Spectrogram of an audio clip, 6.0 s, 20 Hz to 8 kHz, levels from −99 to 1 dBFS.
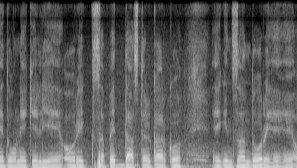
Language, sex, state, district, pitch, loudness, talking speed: Hindi, male, Arunachal Pradesh, Papum Pare, 95 Hz, -19 LUFS, 150 wpm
